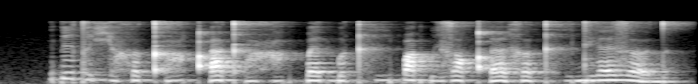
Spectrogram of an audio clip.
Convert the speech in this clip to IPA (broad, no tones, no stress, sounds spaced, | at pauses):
ɗ i d ɑ̤ ç ɑ̤ x œ kʼ ɑ̤ qʼ ɛ kʼ ɑ̤ x ɑ̤ k͡p ɛ ɡ͡b œ kʰ i̤ ɓ ɑ k͡p i̤ z o qʼ i x œ kʰ i̤ d j ɛ z œ d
